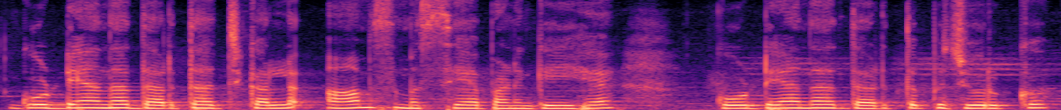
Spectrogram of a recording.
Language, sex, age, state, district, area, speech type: Punjabi, female, 30-45, Punjab, Barnala, rural, spontaneous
